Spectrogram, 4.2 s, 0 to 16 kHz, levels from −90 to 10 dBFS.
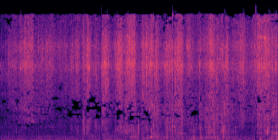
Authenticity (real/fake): real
